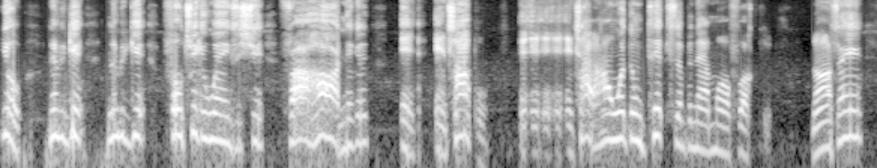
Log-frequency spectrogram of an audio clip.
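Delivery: stuttering, stumbling over words, pitch lifted.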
